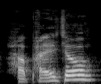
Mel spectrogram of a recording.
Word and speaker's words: Harpazo: It's called Harpazo. That's how it's pronounced.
